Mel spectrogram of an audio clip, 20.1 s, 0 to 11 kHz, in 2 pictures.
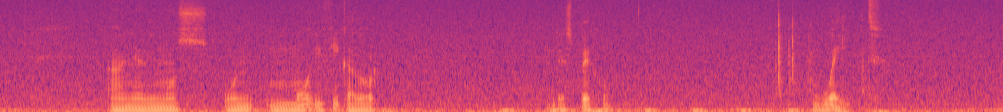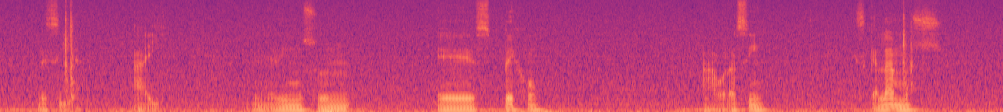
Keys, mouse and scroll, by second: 3.1 click, 5.3 click, 6.5-7.9 drag, 8.0 ctrl+z, 9.4 click, 10.7 Tab, 12.2 click, 15.0 click, 15.9-18.3 drag, 19.1 s.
